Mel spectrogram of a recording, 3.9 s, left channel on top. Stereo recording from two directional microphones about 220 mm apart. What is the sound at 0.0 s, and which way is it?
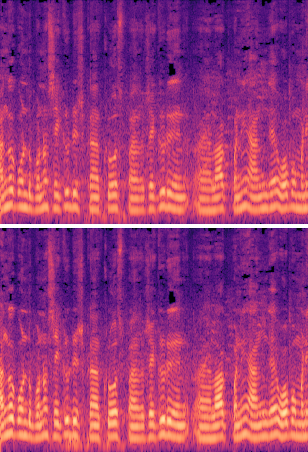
Speech, 5° right (ahead or behind).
